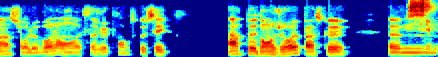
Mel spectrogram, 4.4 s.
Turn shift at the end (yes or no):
yes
